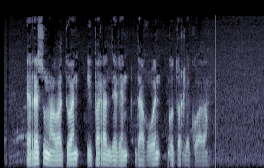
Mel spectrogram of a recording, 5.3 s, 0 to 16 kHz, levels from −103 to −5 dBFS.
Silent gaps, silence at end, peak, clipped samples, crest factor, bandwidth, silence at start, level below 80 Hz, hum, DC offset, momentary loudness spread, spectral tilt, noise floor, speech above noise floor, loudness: none; 1.15 s; -2 dBFS; under 0.1%; 26 dB; 11.5 kHz; 0.35 s; -60 dBFS; none; under 0.1%; 14 LU; -5 dB/octave; -58 dBFS; 32 dB; -26 LUFS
